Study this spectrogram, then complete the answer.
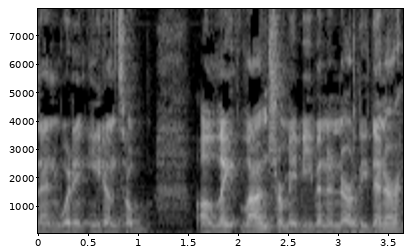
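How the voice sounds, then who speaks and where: A man with a somewhat breathy voice speaks at a fairly quick pace against a quiet background. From New York City (Harlem), Puerto Rican family; New York City. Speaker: food vlogger. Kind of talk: mukbang video, casual talk while eating. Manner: animated. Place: home room. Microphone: phone near.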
